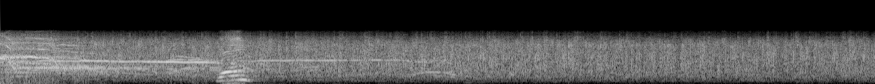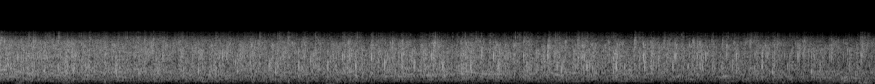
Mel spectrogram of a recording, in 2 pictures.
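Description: Loud shouts as the match-winning point is won, then steady applause from the crowd, which runs on to the end.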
